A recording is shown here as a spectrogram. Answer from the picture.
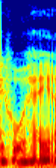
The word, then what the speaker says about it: Jorge: It looks like George. – Yeah. – Sorry, Jorge. produced and mixed by Jorge Albrecht.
